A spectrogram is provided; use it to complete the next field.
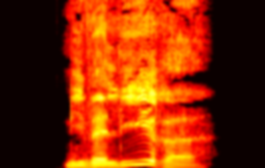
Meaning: inflection of nivellieren: 1. first-person singular present 2. singular imperative 3. first/third-person singular subjunctive I
- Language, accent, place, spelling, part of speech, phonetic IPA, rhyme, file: German, Germany, Berlin, nivelliere, verb, [nivɛˈliːʁə], -iːʁə, De-nivelliere.ogg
